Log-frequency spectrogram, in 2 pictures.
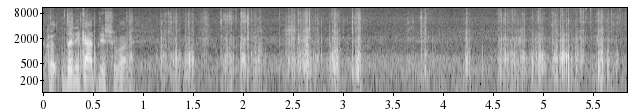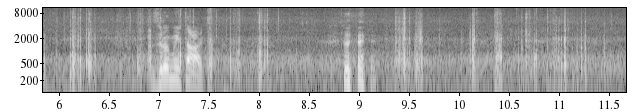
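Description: Crampons scrape and crunch on ice.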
